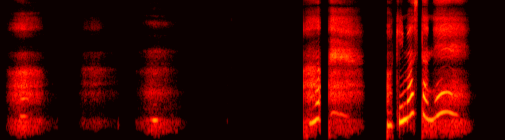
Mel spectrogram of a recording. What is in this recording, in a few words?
ASMR; 柔らかさには自信があります♪ お隣さんの甘やかし授乳手コキ＆密着交尾（効果音カット）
